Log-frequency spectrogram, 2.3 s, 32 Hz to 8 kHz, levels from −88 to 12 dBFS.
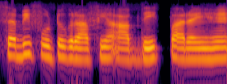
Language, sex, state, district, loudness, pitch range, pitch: Hindi, female, Uttarakhand, Uttarkashi, -13 LUFS, 170-200 Hz, 175 Hz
